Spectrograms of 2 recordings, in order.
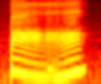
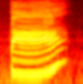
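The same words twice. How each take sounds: First: The pitch dips low, then rises. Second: The pitch rises from mid to high. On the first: It means a handle. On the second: It means to pull out.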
